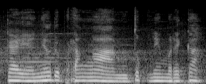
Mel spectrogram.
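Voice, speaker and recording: A woman's voice: low voice, fairly even intonation, fairly quick, long reverb tail, noisy background. An older woman singer chatting with her audience from a festival stage, teasing and laughing, with a live band behind her. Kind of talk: playful stage banter with the crowd. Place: concert stage at a music festival. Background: live band music.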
